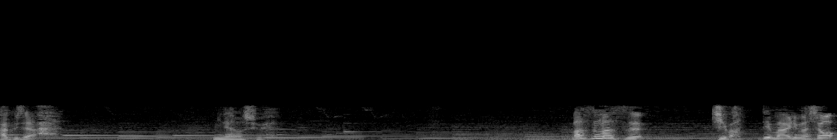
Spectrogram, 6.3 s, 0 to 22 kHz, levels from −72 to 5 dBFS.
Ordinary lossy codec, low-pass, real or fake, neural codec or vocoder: none; 5.4 kHz; real; none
